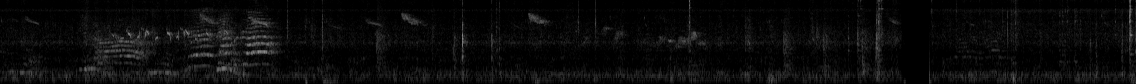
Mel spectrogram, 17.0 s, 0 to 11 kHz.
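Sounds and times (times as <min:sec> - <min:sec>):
birds chirping: 0:00.0 - 0:13.6.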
